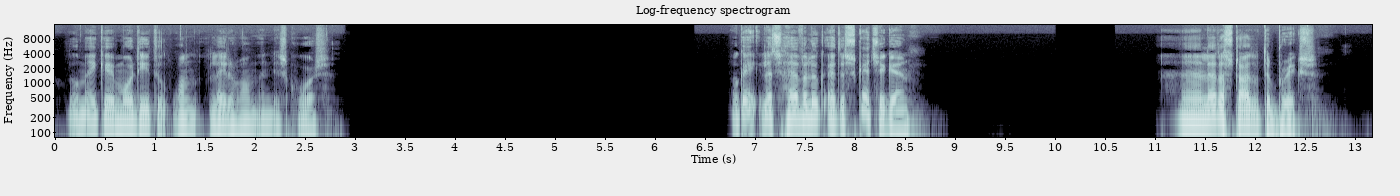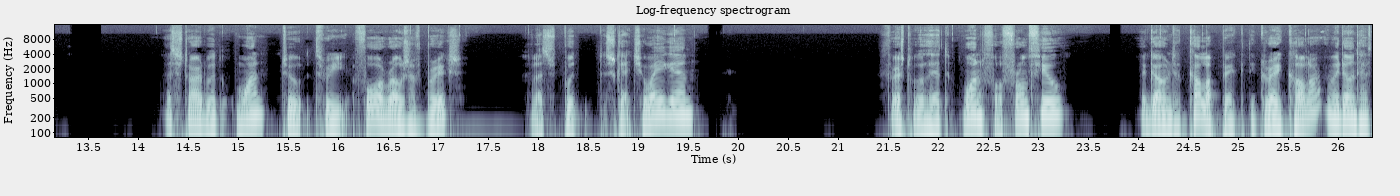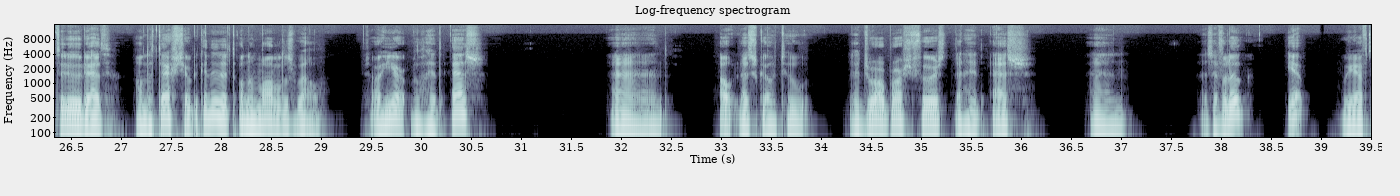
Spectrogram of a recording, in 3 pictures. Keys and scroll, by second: 22.0 KP_1, 29.4 s, 35.6 s.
